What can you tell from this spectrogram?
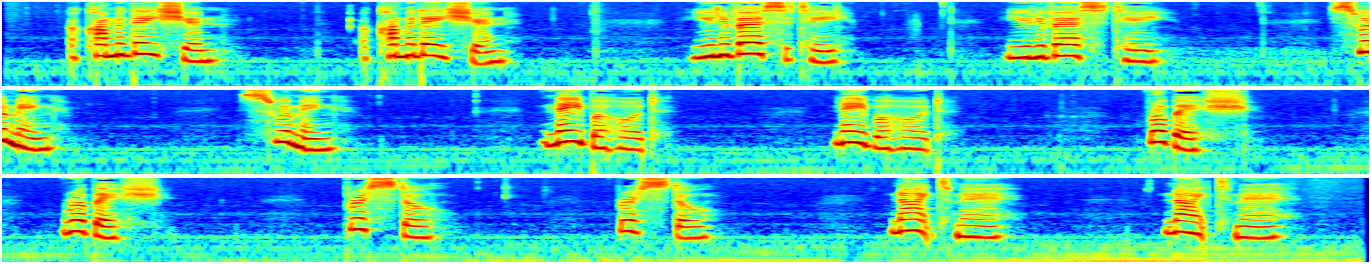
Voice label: pronunciation and spelling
